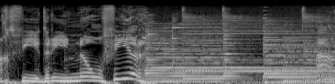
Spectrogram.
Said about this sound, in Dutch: gaat de bel. En daar wordt er de deur geklopt. Hard geklopt. Zacht geklopt.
